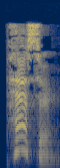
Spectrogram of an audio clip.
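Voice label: "passer", British English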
